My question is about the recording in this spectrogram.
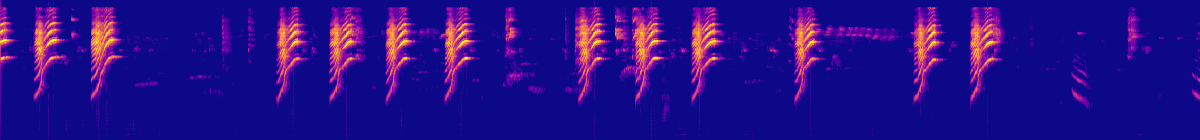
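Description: Ring-necked parrot calling loudly: short rising calls about one a second, in runs of two to four with pauses between, dying away to a few faint sounds near the end.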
